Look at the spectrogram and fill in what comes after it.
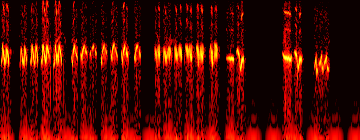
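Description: A bird chirping in quick runs of short, high chirps, several a second, with a short break about four seconds in.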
